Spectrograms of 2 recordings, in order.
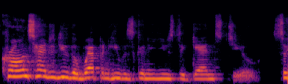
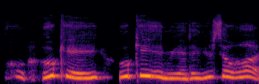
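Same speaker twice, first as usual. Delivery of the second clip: slow, fawning, drooling lovestruck swoon; 3 semitones higher than usual. Retelling how an interviewer acted with a guest: imitating a drooling infatuated man. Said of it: "he's a drooling puppy during that whole interview".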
